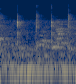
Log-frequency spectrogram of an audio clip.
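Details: Carbureted Honda Beat scooter with a normal battery: sharp dry clicks about three per second when pressing the starter, with nothing turning over. Starter fault (worn starter brushes mentioned), not a battery fault.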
